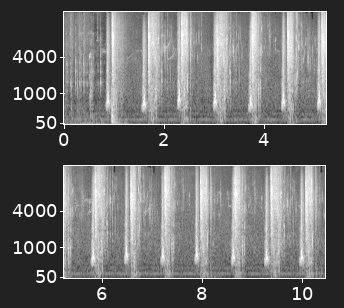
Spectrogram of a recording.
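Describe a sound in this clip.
A blade chops into flesh in quick, even strokes.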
